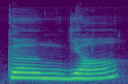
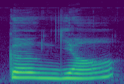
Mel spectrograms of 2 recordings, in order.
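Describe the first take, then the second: First: Southern accent, the gi sounds like y. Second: Southern accent, the gi sounds like y.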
